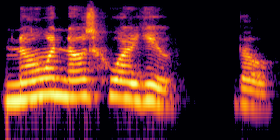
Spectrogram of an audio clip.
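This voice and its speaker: A woman co-hosting a casual video-call interview, teasing and relaxed. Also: on the high side, unhurried, muffled recording. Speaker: co-host.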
